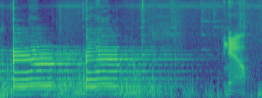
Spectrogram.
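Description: A slide guitar pressed too hard frets out: two plucked, ringing notes with a buzzy edge sound in turn, followed by a brief wavering slide up the neck, close and clear.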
